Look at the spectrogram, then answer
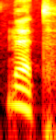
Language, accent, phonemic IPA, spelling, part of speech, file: German, Germany, /nɛt/, nett, adjective, De-nett.ogg
- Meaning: 1. nice; friendly; likable 2. kind; sweet; helpful 3. nice; okay; decent; often expressing a more reluctant praise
